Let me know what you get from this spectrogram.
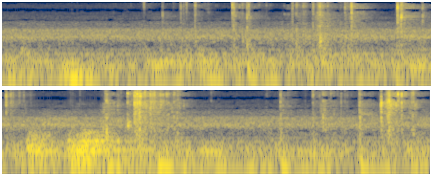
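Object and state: Soap bar being cut into cubes.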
